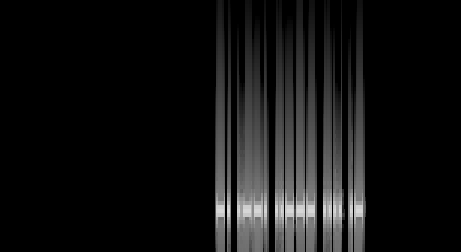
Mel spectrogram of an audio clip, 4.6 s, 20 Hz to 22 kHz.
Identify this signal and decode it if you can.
Morse code, heard as a keyed tone, about 41 wpm, 700 Hz. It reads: NP2HA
